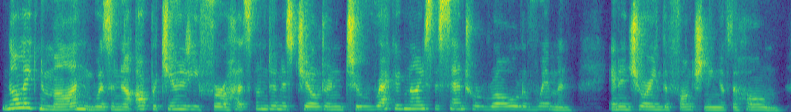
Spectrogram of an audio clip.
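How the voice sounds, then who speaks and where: A woman giving measured, articulate, explanatory answers as an interview guest. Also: medium pitch, a little mellow. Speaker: interview guest, cultural speaker.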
